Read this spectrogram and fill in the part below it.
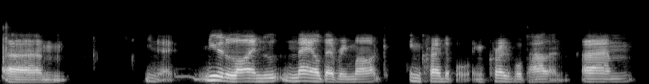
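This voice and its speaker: A young man answers interview questions over a video call, halting and full of fillers and restarts. His voice has a gravelly edge. The sound is dry and a little dull. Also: medium pitch, no echo. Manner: hesitant, many fillers and restarts. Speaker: film director.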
